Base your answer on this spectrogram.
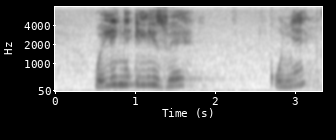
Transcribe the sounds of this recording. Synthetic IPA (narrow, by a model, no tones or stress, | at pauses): weliɲɛʔilizwɛ | kʼuːɲɛ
